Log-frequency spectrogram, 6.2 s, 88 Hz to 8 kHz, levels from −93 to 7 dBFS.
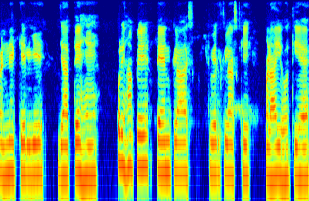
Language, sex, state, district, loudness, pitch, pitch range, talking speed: Hindi, male, Bihar, Jamui, -17 LUFS, 160 Hz, 150-165 Hz, 155 wpm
